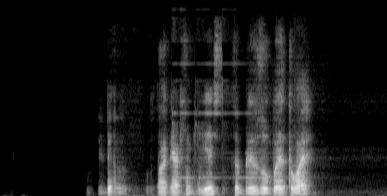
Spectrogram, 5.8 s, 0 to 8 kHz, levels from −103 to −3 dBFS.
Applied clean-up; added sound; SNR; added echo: neural mask model DeepFilterNet 3.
